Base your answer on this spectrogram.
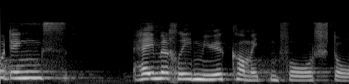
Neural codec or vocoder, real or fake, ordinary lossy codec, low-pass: codec, 16 kHz, 6 kbps, DAC; fake; none; 7.2 kHz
